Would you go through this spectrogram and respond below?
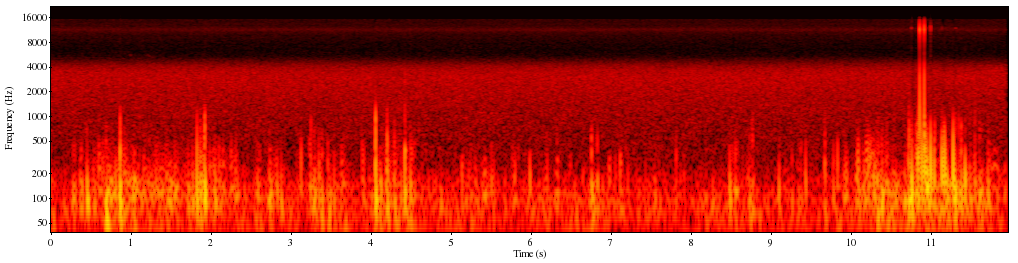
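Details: Low rumbling wind and microphone buffeting with soft rustles, and no animal sounds.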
